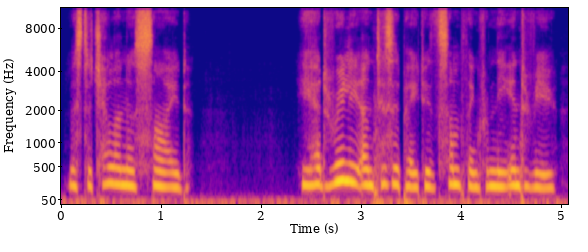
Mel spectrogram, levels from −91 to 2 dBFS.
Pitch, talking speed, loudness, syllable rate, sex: 220 Hz, 130 wpm, -16 LUFS, 6.0 syllables/s, female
